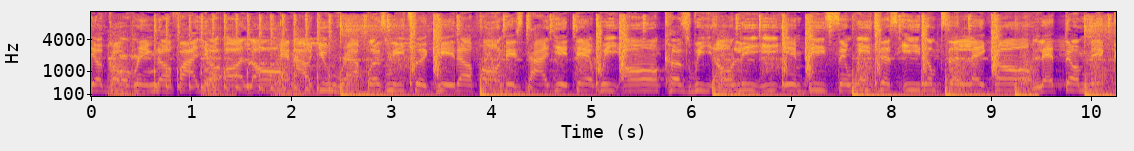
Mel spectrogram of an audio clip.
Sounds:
music

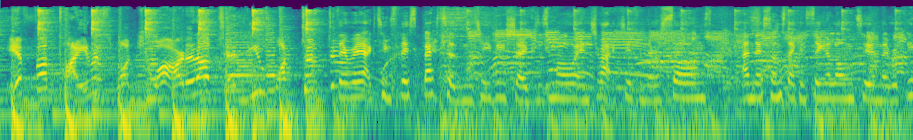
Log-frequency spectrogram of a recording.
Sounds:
music
speech

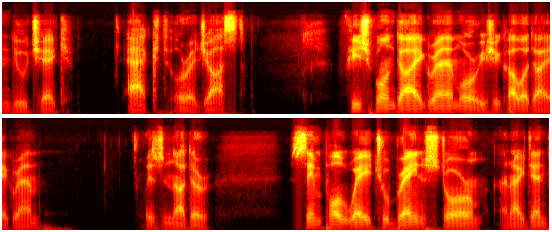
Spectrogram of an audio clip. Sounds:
speech

